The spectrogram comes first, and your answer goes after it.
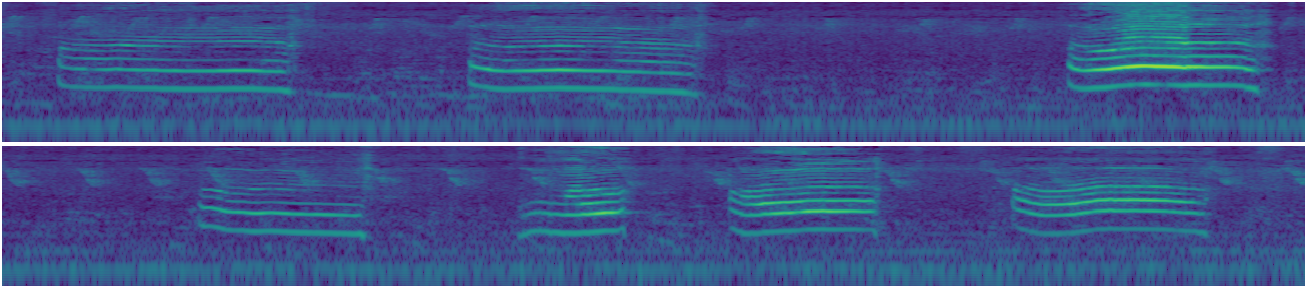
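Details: A male cat calls to a female with a series of seven drawn-out, harmonic meows of varying length, one loud rough cry in the middle, over a faint low hum.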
